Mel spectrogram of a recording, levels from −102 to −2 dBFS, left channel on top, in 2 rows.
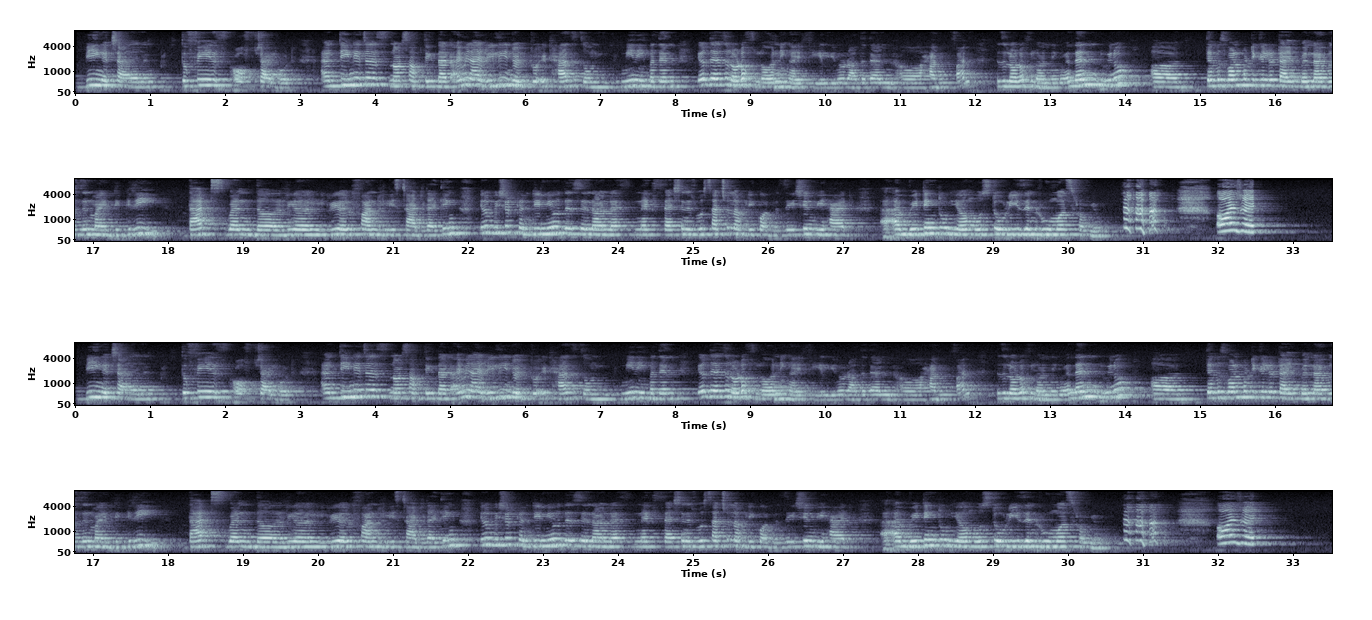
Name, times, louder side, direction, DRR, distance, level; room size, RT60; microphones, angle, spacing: voice 1, 0.0-1.1 1.4-2.9 3.3-12.0 12.3-17.9 18.3-27.2 27.5-30.5, left 1 dB, 25° left, 0.6 m, -25 dB
voice 2, 30.7-32.5, left 6 dB, 70° left, 0.4 m, -21 dB
14.0 x 4.8 x 7.7 m
head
